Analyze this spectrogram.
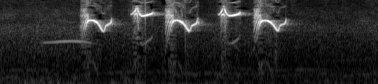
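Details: Cinereous tit keeps singing in strong wind, giving a run of five high, clear, slurred whistled notes in about one second, each note sharply rising and falling, with faint wind noise underneath.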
